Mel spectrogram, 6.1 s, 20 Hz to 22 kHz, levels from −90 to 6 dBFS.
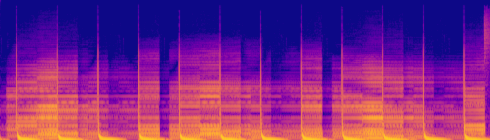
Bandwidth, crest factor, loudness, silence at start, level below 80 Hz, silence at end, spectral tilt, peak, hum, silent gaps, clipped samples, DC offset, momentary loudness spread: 5.4 kHz; 10 dB; -13 LUFS; 0 s; -12 dBFS; 0 s; -8.5 dB/octave; 0 dBFS; none; none; under 0.1%; under 0.1%; 5 LU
